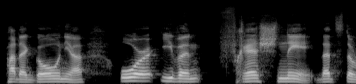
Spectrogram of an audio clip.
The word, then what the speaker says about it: Freixenet: a clothes brand, just like Patagonia, or even Freixenet. That's the right way to pronounce it.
